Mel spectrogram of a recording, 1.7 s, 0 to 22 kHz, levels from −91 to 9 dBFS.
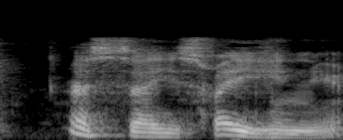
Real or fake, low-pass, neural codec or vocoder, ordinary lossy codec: real; 7.2 kHz; none; MP3, 64 kbps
